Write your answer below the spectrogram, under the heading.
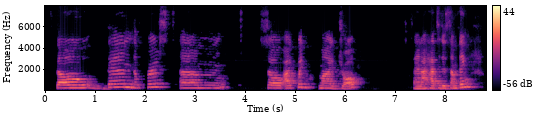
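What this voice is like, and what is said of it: Portuguese accent. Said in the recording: “are, you Portuguese? ... Yes. I'm a, Portuguese. ... Can you tell from the accent?”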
